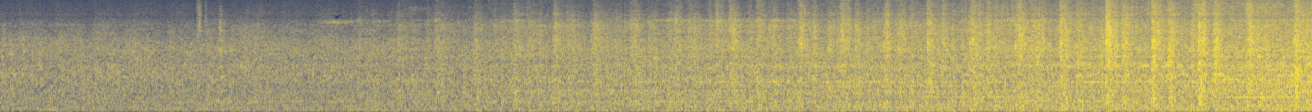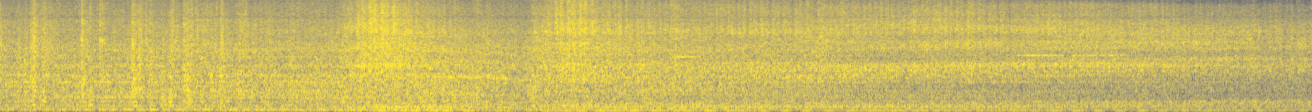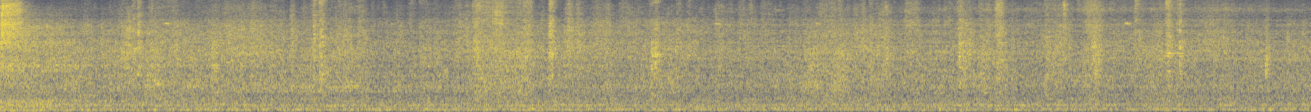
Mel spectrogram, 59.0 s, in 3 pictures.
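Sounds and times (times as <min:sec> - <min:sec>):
diesel locomotive engines: 0:00.0 - 0:59.0
train wheels clicking on rails: 0:05.1 - 0:59.0.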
